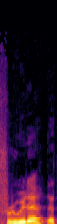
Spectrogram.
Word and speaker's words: Fruita: I think it's Fruita.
